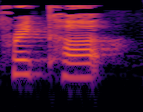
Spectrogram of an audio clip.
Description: アクセントpríck úp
